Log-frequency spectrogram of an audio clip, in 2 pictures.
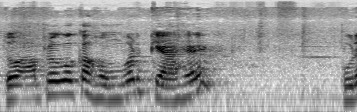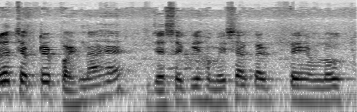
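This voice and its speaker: A man teaching a primary school English lesson with an Indian accent, reading a children's story slowly, repeating words and spelling them out letter by letter. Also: a little high, highs cut off, slight background noise.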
